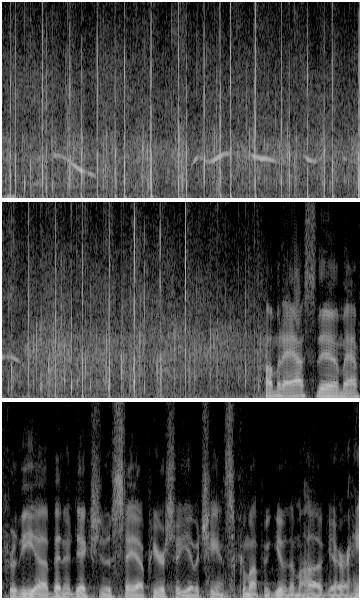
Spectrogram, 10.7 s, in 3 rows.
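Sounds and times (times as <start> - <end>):
crowd applause: 0.0 - 6.6
whistles and whoops: 0.2 - 1.2, 1.8 - 4.0
speech: 6.2 - 10.7.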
